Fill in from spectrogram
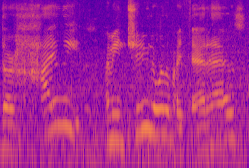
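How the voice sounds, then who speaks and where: A man's voice: high voice, big pitch swings, moderate pace. A man chatting casually as a livestream co-player, informal and self-deprecating, often repeating himself. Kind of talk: casual chat. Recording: clear background engine noise.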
